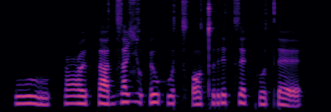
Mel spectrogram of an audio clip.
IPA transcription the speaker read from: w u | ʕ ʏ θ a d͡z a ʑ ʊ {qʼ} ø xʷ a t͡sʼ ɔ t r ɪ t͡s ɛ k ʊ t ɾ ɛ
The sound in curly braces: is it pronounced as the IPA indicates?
no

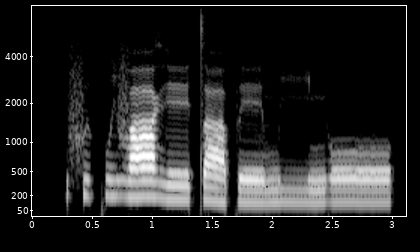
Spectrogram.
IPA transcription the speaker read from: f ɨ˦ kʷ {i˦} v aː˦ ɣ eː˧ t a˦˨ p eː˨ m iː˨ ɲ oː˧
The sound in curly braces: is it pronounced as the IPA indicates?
yes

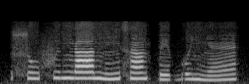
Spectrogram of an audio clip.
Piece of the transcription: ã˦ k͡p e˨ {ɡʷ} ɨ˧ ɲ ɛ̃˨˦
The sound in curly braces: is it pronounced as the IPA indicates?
yes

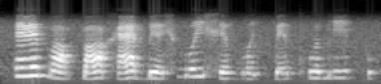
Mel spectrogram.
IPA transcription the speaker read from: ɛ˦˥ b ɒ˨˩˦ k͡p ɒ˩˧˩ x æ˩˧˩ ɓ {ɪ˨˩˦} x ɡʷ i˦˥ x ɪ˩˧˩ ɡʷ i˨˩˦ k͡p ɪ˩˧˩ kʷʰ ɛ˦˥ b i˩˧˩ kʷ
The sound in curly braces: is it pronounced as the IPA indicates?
yes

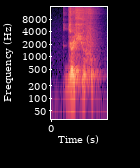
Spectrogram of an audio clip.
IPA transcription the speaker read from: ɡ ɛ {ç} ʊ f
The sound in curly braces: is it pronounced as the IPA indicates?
yes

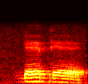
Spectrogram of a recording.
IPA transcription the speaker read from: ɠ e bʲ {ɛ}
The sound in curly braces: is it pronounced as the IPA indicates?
no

